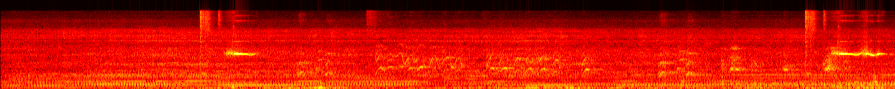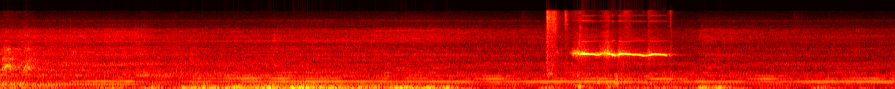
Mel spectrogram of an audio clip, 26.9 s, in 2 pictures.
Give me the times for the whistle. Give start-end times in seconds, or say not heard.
3.0-3.9, 12.1-13.2, 21.6-23.5.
